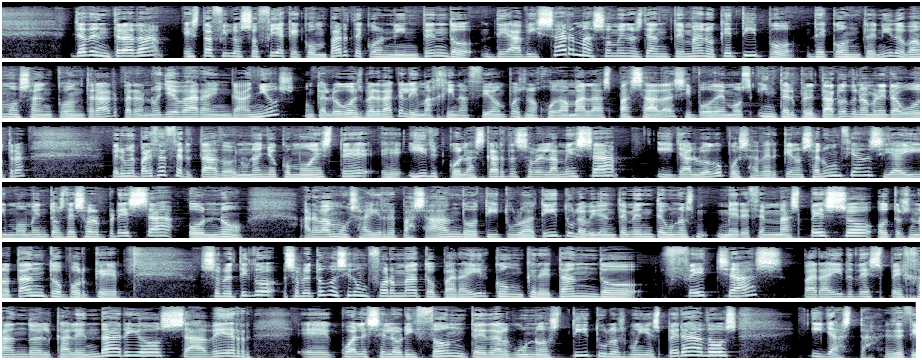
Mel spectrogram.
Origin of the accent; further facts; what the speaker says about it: Andalusia, Spain; Y esta es mi tierra, señores, y se llama Andalucía.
